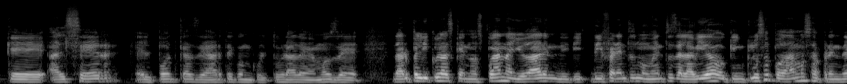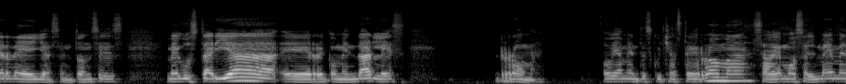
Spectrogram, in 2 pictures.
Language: Spanish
